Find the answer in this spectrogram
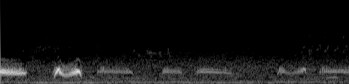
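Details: Spotted dove used as a decoy to lure wild doves for trapping: a loud two-part coo opens, then softer, lower repeated coo notes trail off over a quiet background.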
